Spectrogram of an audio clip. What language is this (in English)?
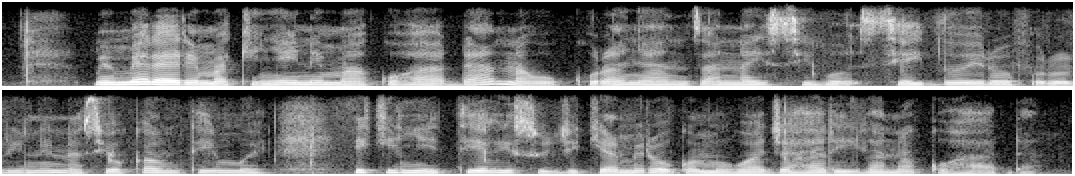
Kikuyu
